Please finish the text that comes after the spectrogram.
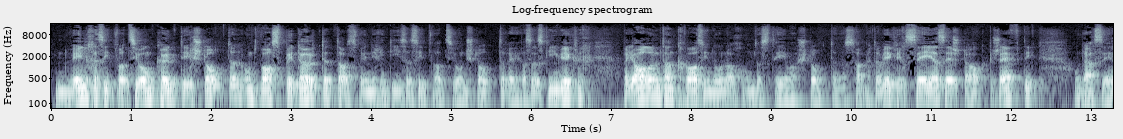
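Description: A man's voice: on the low side, warm tone, reverberant. A man, an interview guest speaking earnestly about his life, stuttering and repeating words. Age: 50s. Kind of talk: personal interview.

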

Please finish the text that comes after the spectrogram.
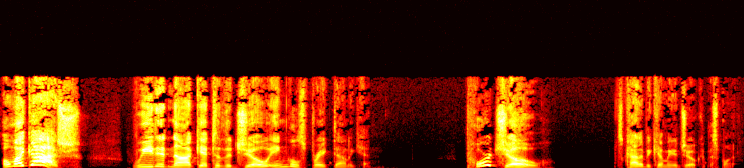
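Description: A man's voice: high-pitched, wildly swooping pitch, moderate pace, pauses often, bright, forceful tone, no room sound, clean studio sound. A man hosting an unscripted sports talk show, thinking aloud in choppy, emphatic phrases. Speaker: sports podcast host. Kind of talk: unscripted basketball talk, answering fan questions.

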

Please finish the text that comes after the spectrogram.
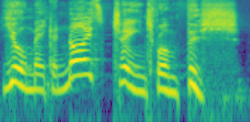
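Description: A woman voicing a big, gruff, hungry male troll who roars and bellows in a children's story. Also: big pitch swings, slow pace. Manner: booming, roaring and bellowing.

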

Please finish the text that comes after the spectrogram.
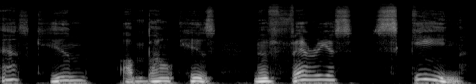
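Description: Guy doing a sneaky wizard trickster for a fantasy audiobook, high mumbly hissy, like he's plotting under his breath. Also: big pitch swings, slow, vocal fry, dark tone, no room sound, exaggerated voice. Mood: urgent, conspiratorial. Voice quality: mumbled, hissed whisper. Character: sly, conspiratorial male wizard trickster companion.

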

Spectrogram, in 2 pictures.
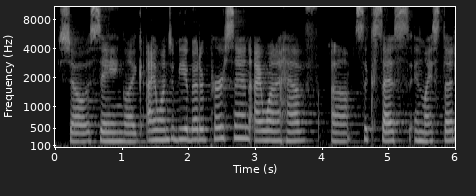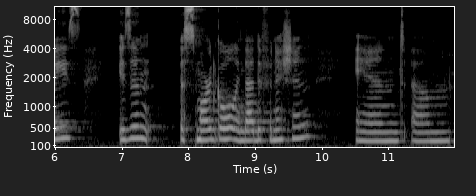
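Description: A woman's voice: medium pitch, fairly even intonation, a little slow. Woman in a reverberant interview. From Romania. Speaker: podcast guest, student coach. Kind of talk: conversational explanation in an interview. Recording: reverberant hall-like room sound.

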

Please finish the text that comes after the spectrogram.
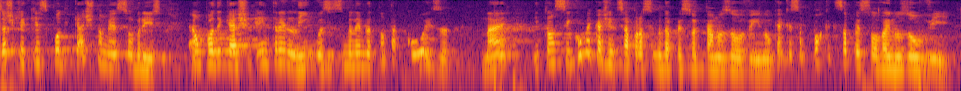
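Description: A man, a language teacher from Brazil, chatting casually and animatedly on a podcast, playfully acting out quoted voices. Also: fairly high pitch. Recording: long reverb, faint background noise.

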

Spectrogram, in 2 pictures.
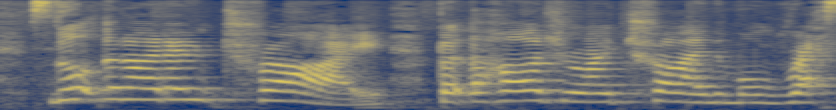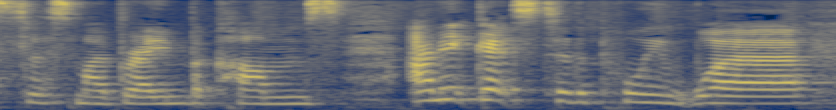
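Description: A chatty woman podcast host with a loud, fairly high voice. She talks on her own in a quick, energetic flow, scattering ums as she goes. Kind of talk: solo podcast monologue.

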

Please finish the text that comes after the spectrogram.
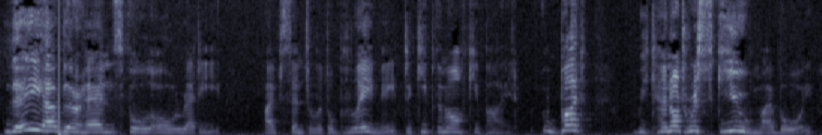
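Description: A woman voicing a brutal, imperious male general with a strong, growling, forceful delivery. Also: mid-range voice, a little slow, lightly acted, poor audio. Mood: commanding. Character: booming, brutal, commanding giant male general.

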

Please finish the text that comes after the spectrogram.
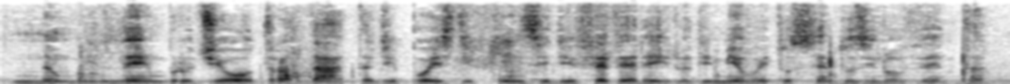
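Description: An actor with a Brazilian accent playing an anguished, proud wine-merchant father, theatrical and halting, in a radio drama. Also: lowish voice, expressive, natural voice. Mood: despairing. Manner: theatrical, anguished, halting between whispers and outcries. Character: distraught proud wine-merchant father, spirit returned home. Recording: muffled radio drama, music underneath.

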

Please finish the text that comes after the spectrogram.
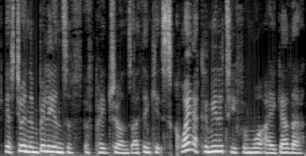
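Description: Husky, mellow woman, effusive host. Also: a little high, fairly quick. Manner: effusive, playful, quirky wording. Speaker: podcast host, interviewer. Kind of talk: casual interview chat.

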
